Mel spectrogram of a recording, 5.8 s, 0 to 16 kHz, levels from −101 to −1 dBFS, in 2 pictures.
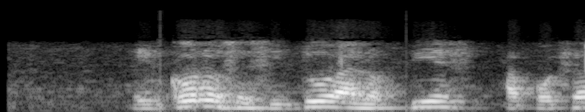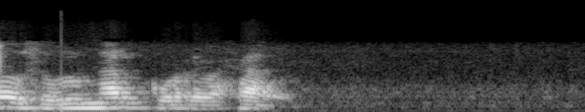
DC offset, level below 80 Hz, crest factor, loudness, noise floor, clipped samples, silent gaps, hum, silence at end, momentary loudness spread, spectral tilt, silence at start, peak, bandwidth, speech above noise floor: under 0.1%; -58 dBFS; 16 dB; -18 LUFS; -61 dBFS; under 0.1%; none; none; 1.5 s; 11 LU; -11.5 dB/octave; 0.65 s; -2 dBFS; 4.1 kHz; 44 dB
